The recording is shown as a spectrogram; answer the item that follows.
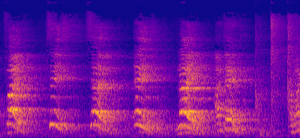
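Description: A voice calling out in a steady rhythm, about one sharp call a second, each one falling in pitch as it fades, paced with rapid sit-ups.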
